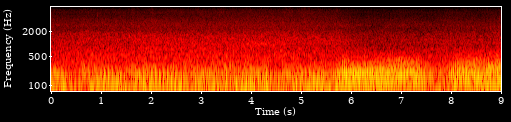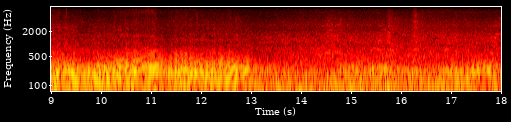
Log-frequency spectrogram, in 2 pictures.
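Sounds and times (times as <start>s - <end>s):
vehicle engine rumbling: 13.0s - 18.0s.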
